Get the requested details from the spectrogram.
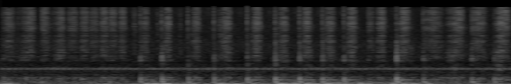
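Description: A graphite pencil tip scratches across a large white sheet of drawing paper lying flat, making short, fast hatching strokes on the hair area of a drawing. The clip is a quiet, dry, scratchy rasp of rapid strokes rising and falling in bursts, over a steady faint hum.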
